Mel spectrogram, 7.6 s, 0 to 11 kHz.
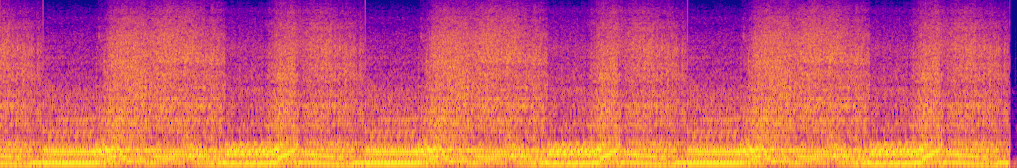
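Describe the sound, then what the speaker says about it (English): A Ford 5.4 4-valve modular V8 fitted with an 8-to-1 header revs repeatedly in loud, sustained pulls, the raspy exhaust note climbing and falling in regular waves. "The 8-to-1 sounds a lot more higher and raspy"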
